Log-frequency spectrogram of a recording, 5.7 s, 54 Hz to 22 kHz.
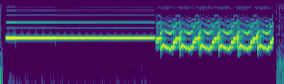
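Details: Ademco 702 electronic siren on low power (9 V battery): a thin steady tone, then a flat, weak, wobbly warble. Underpowered siren, not broken; it sounds much better at full power.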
